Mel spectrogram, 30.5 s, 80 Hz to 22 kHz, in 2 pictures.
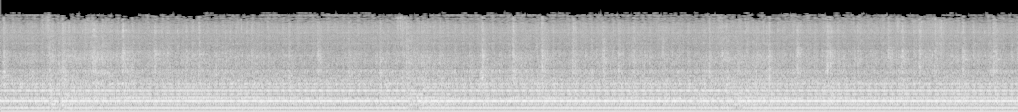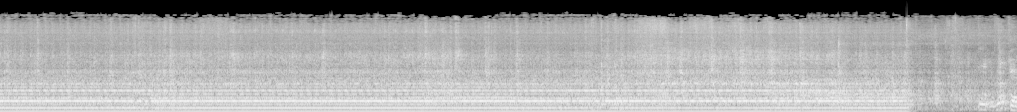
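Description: Drill press motor running with a steady hum while it drills small holes with a 1/16-inch bit through a paper pattern into wood. The motor is switched off about a second before the end.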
